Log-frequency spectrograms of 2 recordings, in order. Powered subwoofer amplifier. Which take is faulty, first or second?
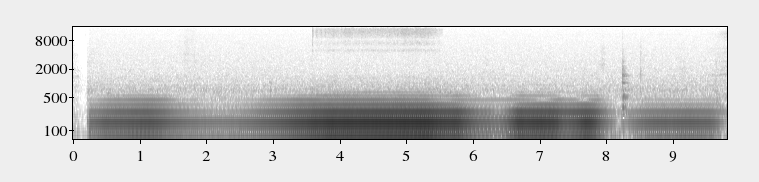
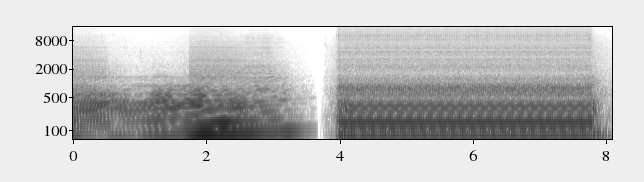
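first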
